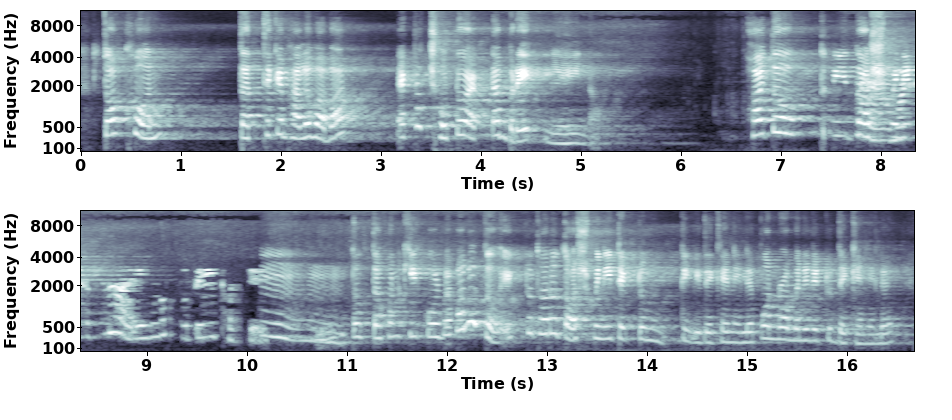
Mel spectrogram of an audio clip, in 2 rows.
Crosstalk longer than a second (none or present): none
